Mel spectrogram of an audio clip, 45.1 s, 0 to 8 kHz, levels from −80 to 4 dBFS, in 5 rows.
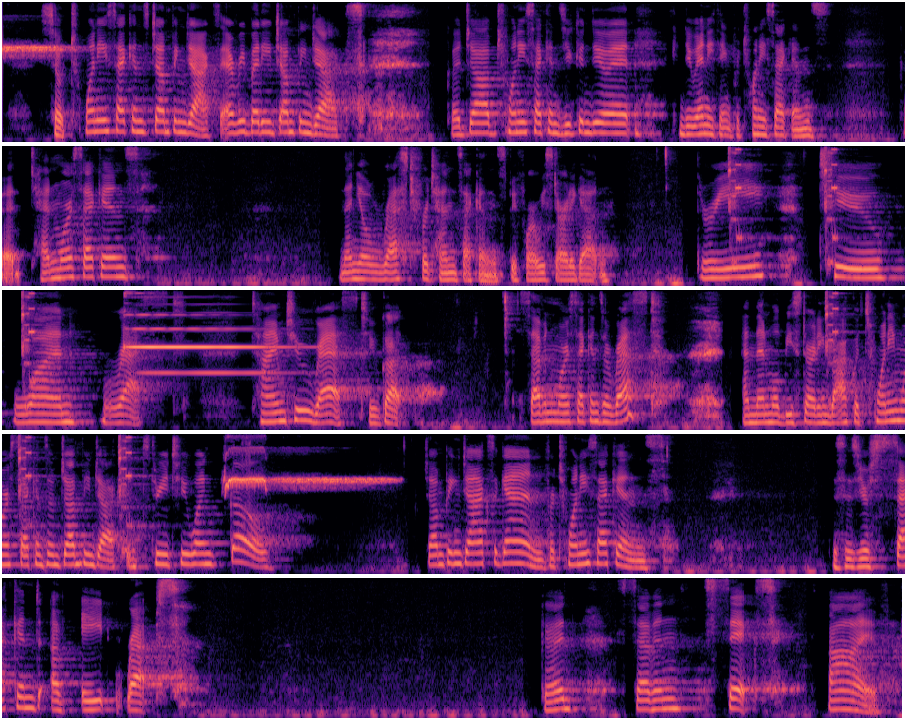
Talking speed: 115 wpm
